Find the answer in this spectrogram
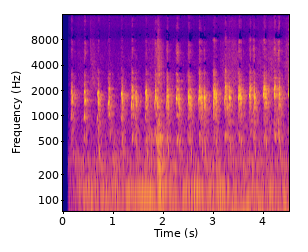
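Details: Female chukar partridge kept as a hunting bird, calling a steady series of short, hoarse clucking notes about twice per second. A low hum runs underneath.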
